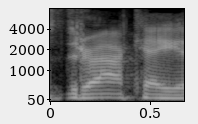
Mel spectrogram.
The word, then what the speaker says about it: Draque: And it's a little bit of play on words because Draque is sort of spelt Drake. If you pronounce it in English with that spelling, it looks like Drake.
